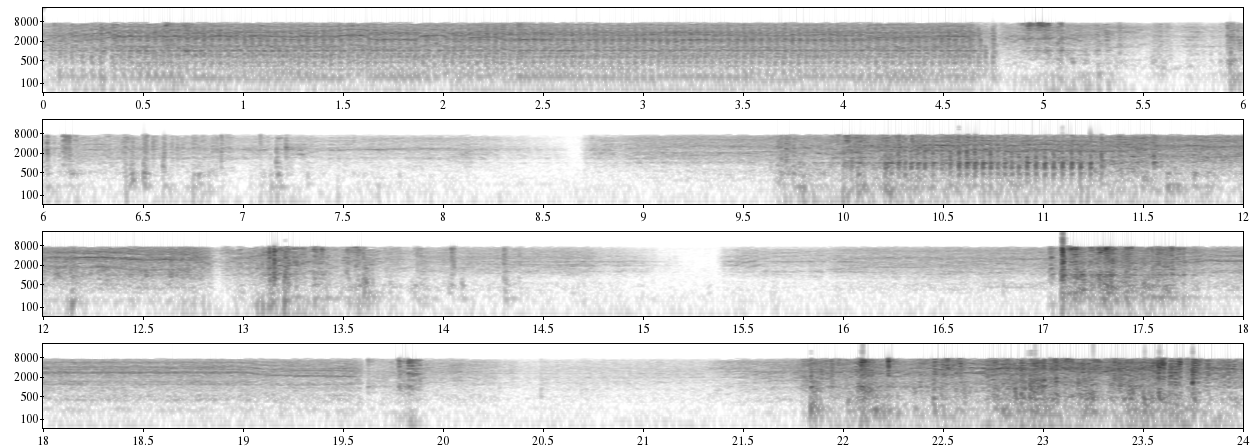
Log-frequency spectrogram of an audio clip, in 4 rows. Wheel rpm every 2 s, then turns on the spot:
10, 0, 0, 0, 0, 10, 0, 0, 0, 0, 0, 10.
none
